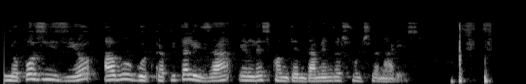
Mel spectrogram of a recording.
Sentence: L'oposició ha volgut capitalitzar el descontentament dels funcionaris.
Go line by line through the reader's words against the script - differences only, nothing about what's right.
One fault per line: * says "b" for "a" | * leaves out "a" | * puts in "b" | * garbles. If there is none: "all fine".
all fine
